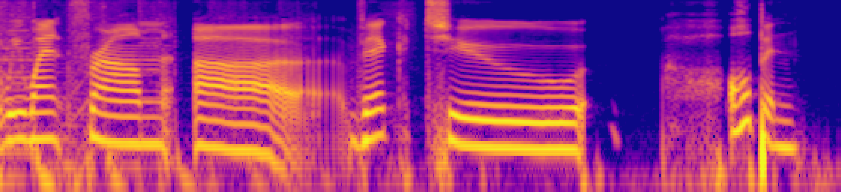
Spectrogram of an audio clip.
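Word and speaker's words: Höfn: So I can't remember how it came up, but I was talking to a woman at a hotel saying, we're going to this place called H-O-F-N, Hoffen. She goes, oh, it's actually pronounced open, like open. Open.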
